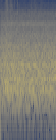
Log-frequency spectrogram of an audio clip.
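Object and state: Nothing is struck.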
